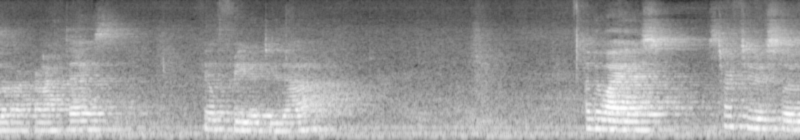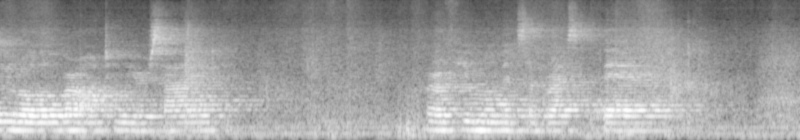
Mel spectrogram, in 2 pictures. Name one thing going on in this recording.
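A woman speaks calmly and softly, guiding slowly with long pauses, in a quiet echoing room.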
